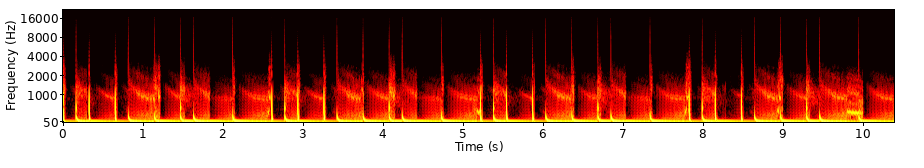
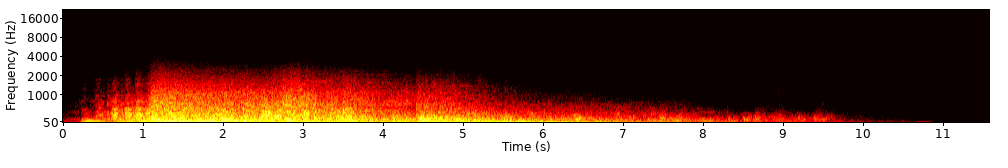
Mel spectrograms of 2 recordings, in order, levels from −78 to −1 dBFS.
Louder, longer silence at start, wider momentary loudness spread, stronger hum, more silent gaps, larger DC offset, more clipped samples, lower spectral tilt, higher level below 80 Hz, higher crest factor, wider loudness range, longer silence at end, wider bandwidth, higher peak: about the same, -22 LUFS vs -20 LUFS; second, 0 s vs 0.25 s; second, 3 LU vs 21 LU; neither; neither; neither; neither; second, -10 dB/octave vs -14.5 dB/octave; about the same, -20 dBFS vs -22 dBFS; about the same, 18 dB vs 18 dB; second, 0 LU vs 22 LU; second, 0 s vs 2.9 s; first, 3.4 kHz vs 2.6 kHz; about the same, 0 dBFS vs -2 dBFS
